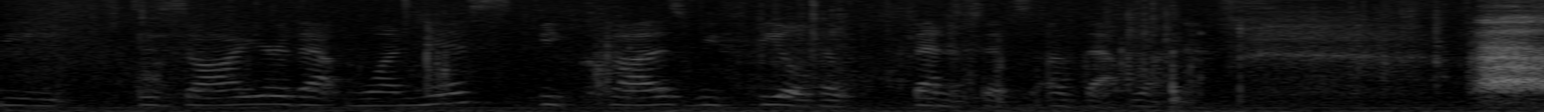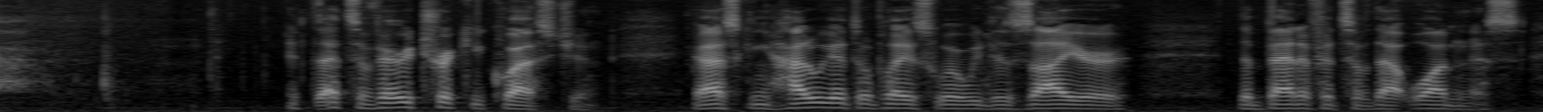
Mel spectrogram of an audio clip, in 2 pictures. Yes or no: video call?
no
